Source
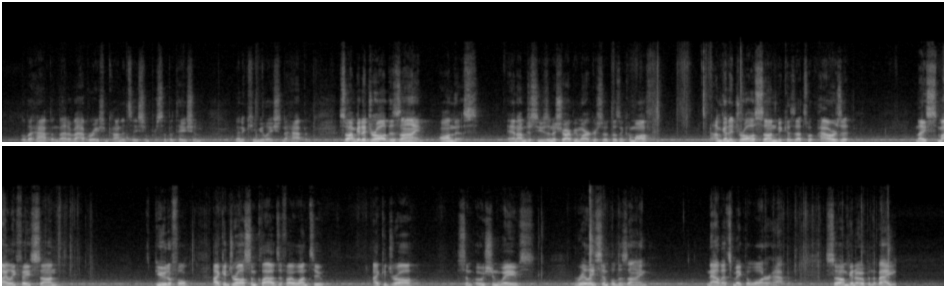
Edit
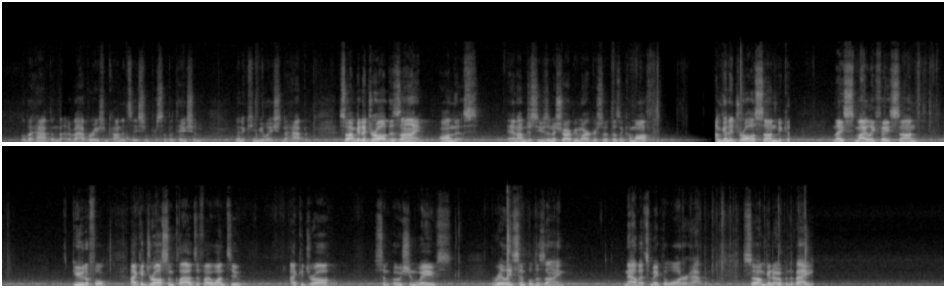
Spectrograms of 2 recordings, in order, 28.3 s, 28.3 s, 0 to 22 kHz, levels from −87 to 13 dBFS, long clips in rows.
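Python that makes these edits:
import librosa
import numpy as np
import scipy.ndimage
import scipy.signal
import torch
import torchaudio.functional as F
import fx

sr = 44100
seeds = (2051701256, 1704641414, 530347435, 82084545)

y = fx.studio_fade_out(x, sr, start_s=9.49, length_s=1.2)
y = fx.edit(y, sr, fx.fade_in_from(start_s=0.89, length_s=0.25, floor_db=-19.0),
    fx.cut(start_s=11.81, length_s=1.24), tone=tone)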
